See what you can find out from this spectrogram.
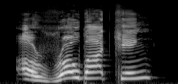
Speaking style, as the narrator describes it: yelled Tatiana, full on angry now

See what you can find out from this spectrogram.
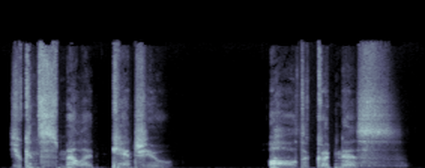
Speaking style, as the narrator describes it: He whispered in my ear

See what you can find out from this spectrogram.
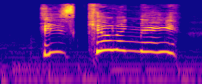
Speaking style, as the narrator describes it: Javelin wailed, a banshee's voice that ricocheted around the walls of the crematorium

